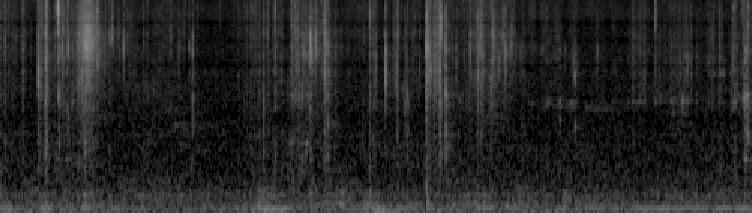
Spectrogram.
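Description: A knife blade shaves curls from a solid green Dalan soap bar held in the hand. The result is quiet, bright, crisp crinkling and scraping with brief sharp ticks, over a faint steady low hum.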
